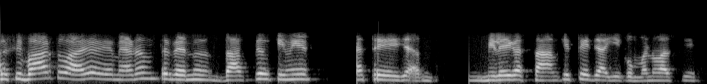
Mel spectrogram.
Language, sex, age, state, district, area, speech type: Punjabi, female, 60+, Punjab, Fazilka, rural, conversation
